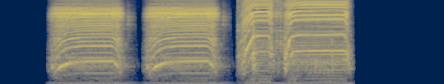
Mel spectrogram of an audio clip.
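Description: Electronic intro sting of four synthetic tones, each starting with a quick upward swoop: two of nearly a second each, then a short one and a longer one, ending about half a second before the title card appears.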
